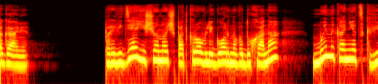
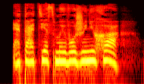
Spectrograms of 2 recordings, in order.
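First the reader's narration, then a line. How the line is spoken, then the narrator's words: Quick whisper. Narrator (Russian): успела мне шепнуть Белла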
